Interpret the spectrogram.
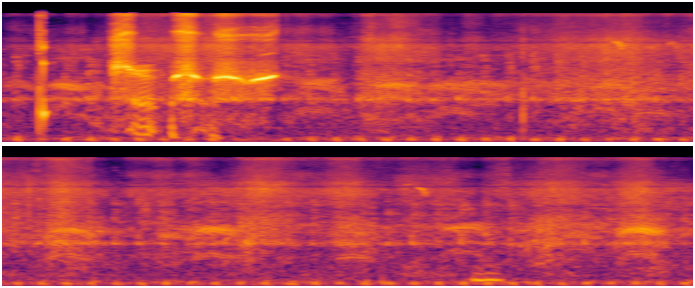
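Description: Birds calling in open farmland: a few loud, harsh calls about a second in, then softer short chirps repeating every second or so.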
